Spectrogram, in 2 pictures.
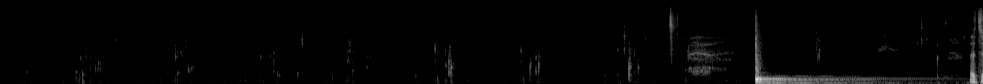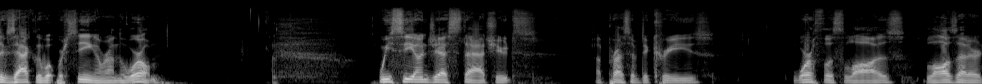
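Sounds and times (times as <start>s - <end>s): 
brief slurp of water: 0.7s - 2.0s, 2.6s - 5.5s, 6.1s - 6.9s
person sipping water: 0.7s - 2.0s, 2.6s - 5.5s, 6.1s - 7.1s
soft wet mouth clicks: 0.8s - 2.0s, 2.6s - 5.5s, 6.2s - 6.9s
solid thump with lingering low resonance: 7.6s - 8.9s
speech: 9.7s - 11.5s, 13.6s - 15.2s, 15.8s - 17.0s, 17.8s - 19.6s.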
